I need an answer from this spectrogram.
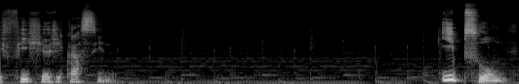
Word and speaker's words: Y: Sim, existe uma vila na França que seu nome é formado apenas pela letra Y, ou Y, como a letra é pronunciada em francês.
